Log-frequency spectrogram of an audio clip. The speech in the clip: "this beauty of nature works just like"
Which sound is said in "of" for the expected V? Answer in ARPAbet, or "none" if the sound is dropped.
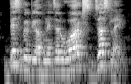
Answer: P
